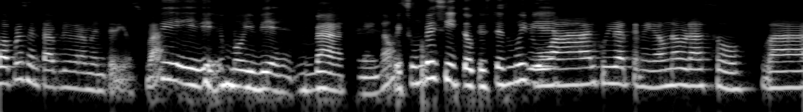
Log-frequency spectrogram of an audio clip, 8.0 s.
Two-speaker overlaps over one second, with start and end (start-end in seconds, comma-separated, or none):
none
